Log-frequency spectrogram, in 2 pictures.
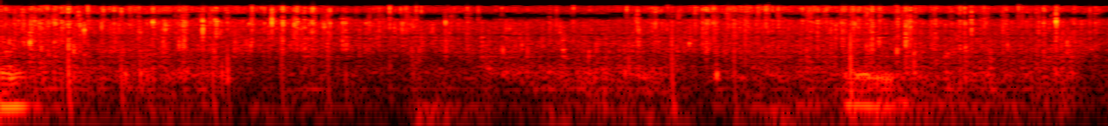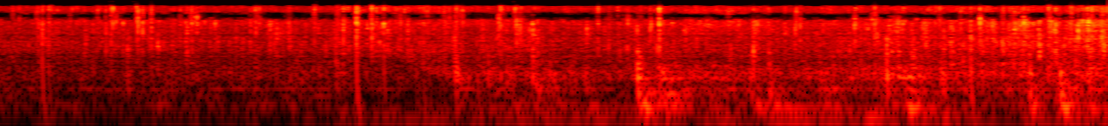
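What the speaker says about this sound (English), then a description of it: "Now I'm going to fry the rest of them" Sicilian arancini rice balls deep-frying in a pot of hot oil, with a steady, crackling sizzle and bubbling that carries on evenly throughout, close and moderately loud.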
